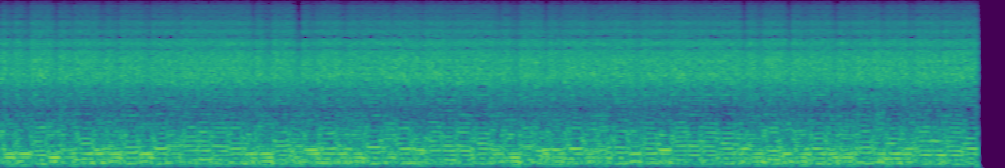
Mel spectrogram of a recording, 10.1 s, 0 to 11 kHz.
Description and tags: REV LOOPS METAL GUITAR 7
rythum guitar loops heave groove loops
